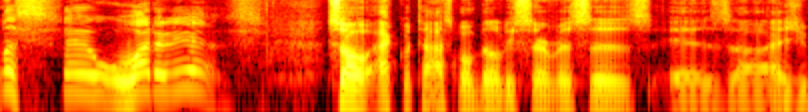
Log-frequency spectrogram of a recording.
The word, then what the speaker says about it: Aequitas: Now, is it pronounced Aequitas? Aequitas. Aequitas.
